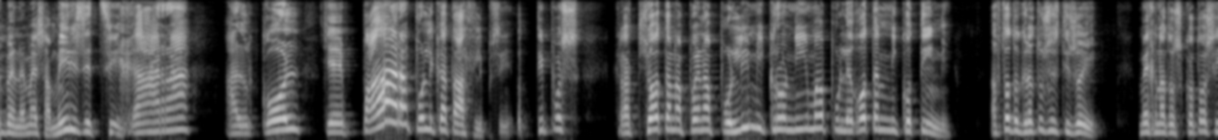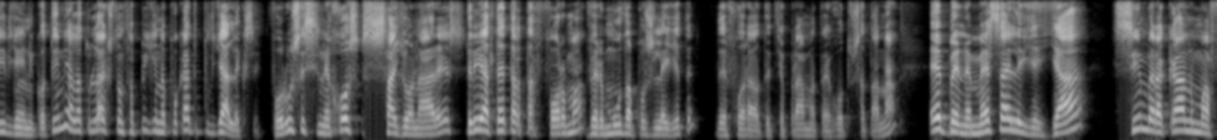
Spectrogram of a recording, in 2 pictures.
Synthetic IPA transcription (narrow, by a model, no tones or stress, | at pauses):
be̞ne̞me̞sɐmiɾize̞t͡siɣɐɾɐː | lko̞l | ce̞pɐɾɐpo̞likɐt̪ɐθlipsḭot̪ipo̞s | kɾɐt̪ço̞t̪ɐnɐpo̞e̞nɐpo̞limikɾo̞nimɐpule̞ɣo̞t̪ɐnːiko̞t̪inḭ | ɐft̪o̞t̪o̞ɡɾɐt̪us̬e̞st̪izo̞i | me̞xɾinɐt̪o̞sko̞t̪o̞siiðʝɐiniko̞t̪iniɐlɐt̪ulɐçist̪o̞nθɐpiʝenɐpo̞kɐt̪i̥puðʝɐle̞kse̞̥fo̞ɾuse̞sine̞xo̞sːɐʝo̞nɐɾe̞st̪ɾiɐt̪e̞t̪ɐɾt̪ɐfo̞ɾmɐve̞ɾmuðɐpo̞zle̞ʝe̞t̪e̞ | ðefo̞ɾɐot̪e̞t̪çɐpɾʔɐɣmɐt̪ɐeɣo̞t̪u̥sɐt̪ɐnɐ | e̞be̞ne̞me̞sɐe̞le̞ʝe̞ʝɐ | sime̞ɾɐkɐnumɐf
